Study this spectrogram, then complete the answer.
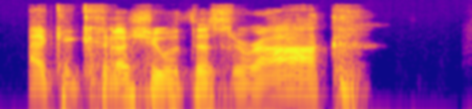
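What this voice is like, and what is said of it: Imitates another person's voice. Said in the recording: “Andre the Giant as an impersonation. From what's that movie? ... Princess Bride.”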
